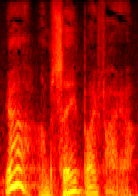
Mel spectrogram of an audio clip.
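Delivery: ordinary delivery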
